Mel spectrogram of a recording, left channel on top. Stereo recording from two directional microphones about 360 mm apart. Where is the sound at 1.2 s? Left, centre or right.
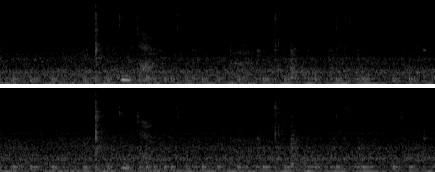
Left.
